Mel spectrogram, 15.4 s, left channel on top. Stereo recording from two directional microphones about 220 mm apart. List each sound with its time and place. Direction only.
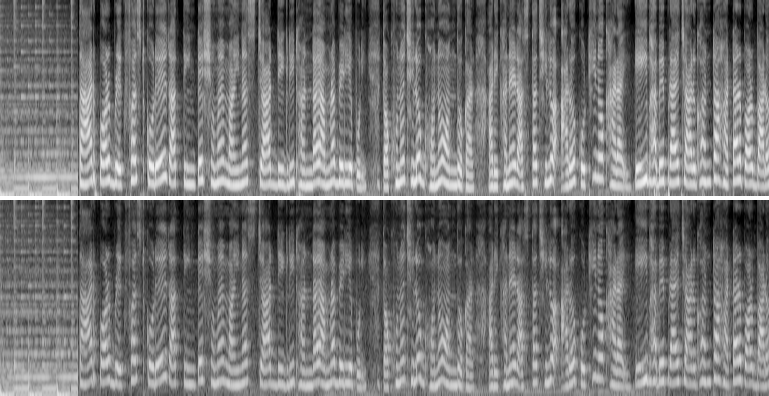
0.8 s music: centre (ahead or behind)
1.5 s a woman's voice: 40° left (ahead or behind)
